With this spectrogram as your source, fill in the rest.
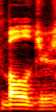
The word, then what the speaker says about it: Bulger: George Phillips Hudson Bulger I heard the last name pronounced two different ways and I had to track him down and find out it was actually it's Bulger so we'll run with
